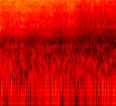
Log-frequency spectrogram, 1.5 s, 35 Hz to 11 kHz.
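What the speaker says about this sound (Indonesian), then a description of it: "3 kali semprot aku tujukan kepada setting spray" Makeup setting spray misted from a bottle gives a faint, steady, airy hiss that fades slightly toward the end, with no talking.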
